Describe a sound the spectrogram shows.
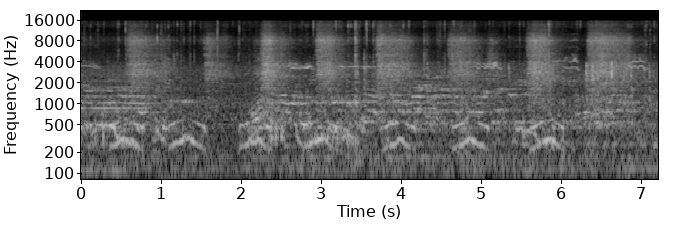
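Pigeons coo close by.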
